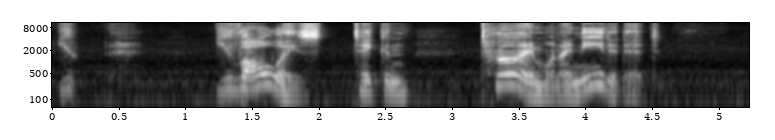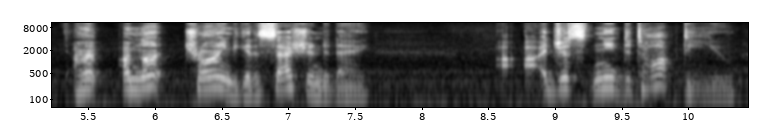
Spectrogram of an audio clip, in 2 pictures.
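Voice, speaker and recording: A man performs a desperate writer from a horror tale. The voice sits high and strained with pleading, halting and stammering through each phrase, lost and confused. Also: big pitch swings, a bit bright, full character voice. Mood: pleading, disbelieving. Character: frantic stuttering male writer, confused and pleading. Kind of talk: horror audio story character voice.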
